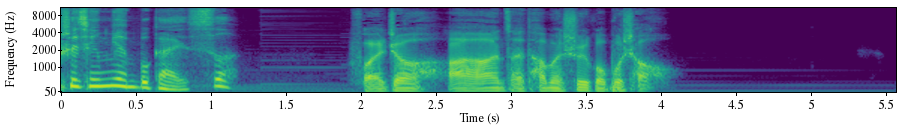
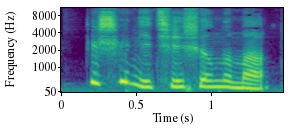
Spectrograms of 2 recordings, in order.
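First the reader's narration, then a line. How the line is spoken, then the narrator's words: Laughing. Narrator (Chinese): 温之夏笑出声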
